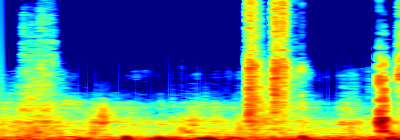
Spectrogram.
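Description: A metal fork scraping and tapping sliced mushrooms out of a plastic tray onto aluminium foil, a few short scrapes and clicks, over a low rumble that runs throughout.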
